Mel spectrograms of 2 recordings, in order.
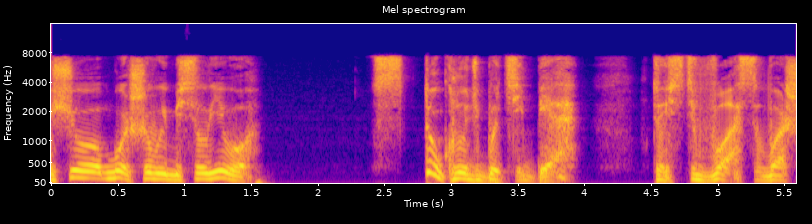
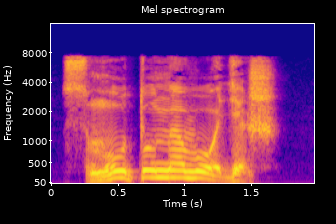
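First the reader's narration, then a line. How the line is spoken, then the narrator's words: Growling. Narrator (Russian): рыкнул он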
